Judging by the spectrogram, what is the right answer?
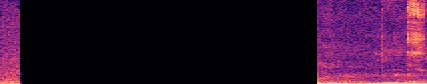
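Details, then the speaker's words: Toro walk-behind mower that wouldn't start, fuel line disconnected from carb and tank draining, primed a few times: brief silence then the single-cylinder engine picks up with a steady low pulsing beat, running evenly on residual bowl fuel. "I was kind of surprised to see that it was still running after I stopped putting fuel in it. Remember, the fuel line wasn't even connected to the carb, and there's no fuel in the tank because we're still draining it."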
